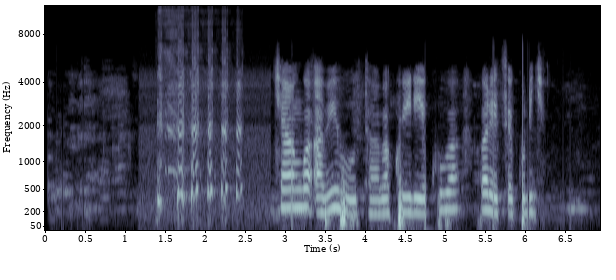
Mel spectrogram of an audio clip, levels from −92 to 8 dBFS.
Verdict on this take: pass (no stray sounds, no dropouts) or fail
fail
